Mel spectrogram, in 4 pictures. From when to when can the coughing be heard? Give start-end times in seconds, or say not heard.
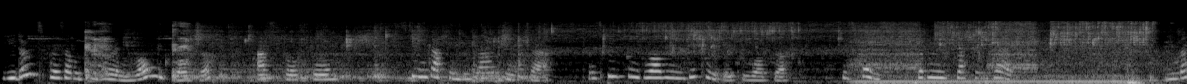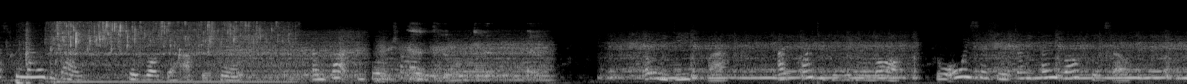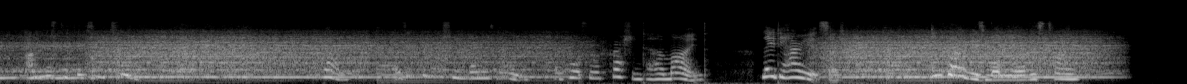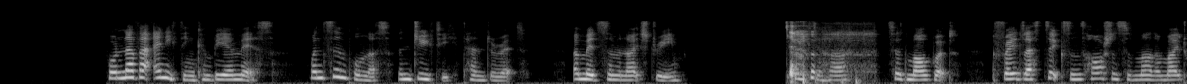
0.2-1.9, 15.9-17.4, 43.5-44.3.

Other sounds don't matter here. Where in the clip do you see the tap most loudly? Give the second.
13 s.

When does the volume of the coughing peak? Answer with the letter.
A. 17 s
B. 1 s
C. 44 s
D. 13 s
C.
